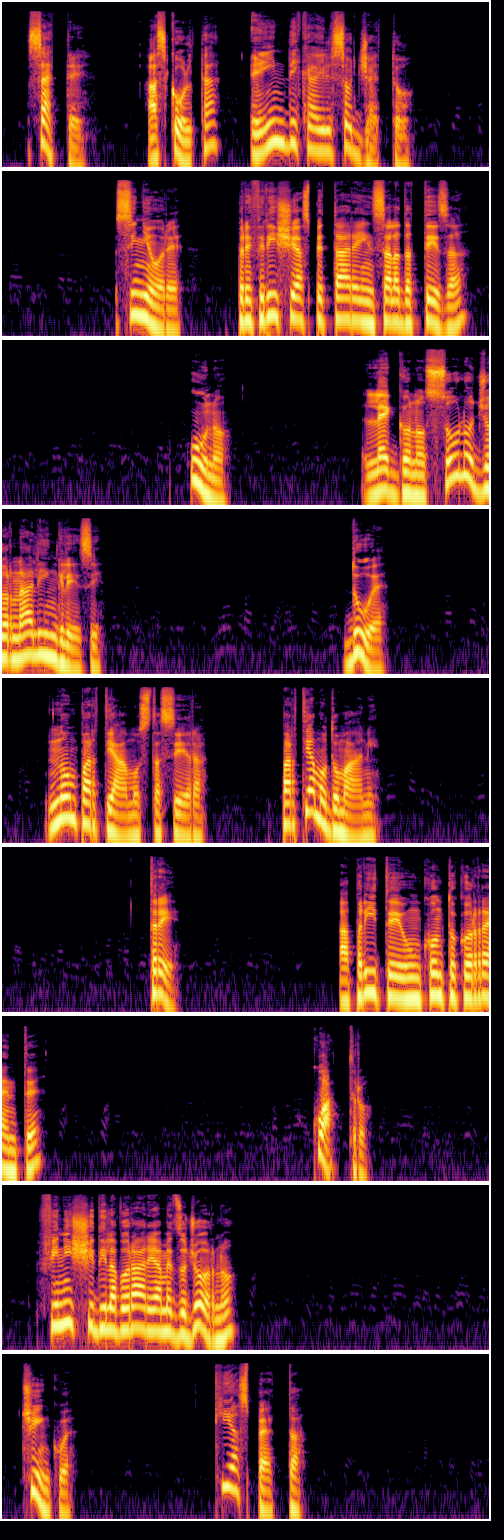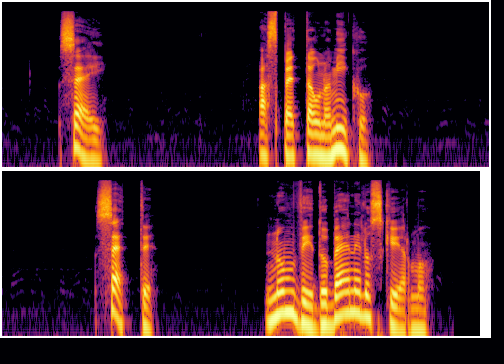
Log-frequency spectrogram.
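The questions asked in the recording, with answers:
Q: Leggono solo giornali inglesi.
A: loro

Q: Non partiamo stasera. Partiamo domani.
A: noi

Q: Aprite un conto corrente?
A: voi

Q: Finisci di lavorare a mezzogiorno?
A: tu

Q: Non vedo bene lo schermo.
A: io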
